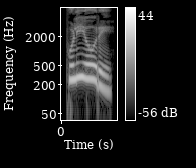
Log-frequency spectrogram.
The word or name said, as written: ಪುಳಿಯೋರೆ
